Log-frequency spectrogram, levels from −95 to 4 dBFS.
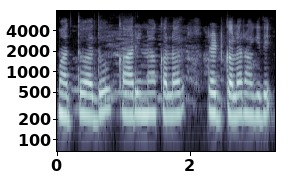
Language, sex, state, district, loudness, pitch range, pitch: Kannada, female, Karnataka, Koppal, -18 LUFS, 230-245 Hz, 235 Hz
